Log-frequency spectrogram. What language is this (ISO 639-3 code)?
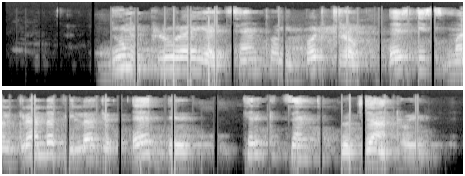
epo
